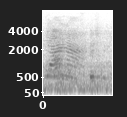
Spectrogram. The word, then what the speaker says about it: yana: Yana.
